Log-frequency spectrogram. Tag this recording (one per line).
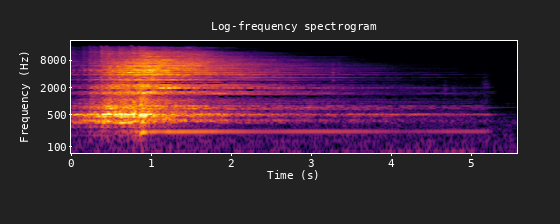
1-shot
crash
crash-cymbal
crescendo
DD2012
drums
mid-side
percussion
stereo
